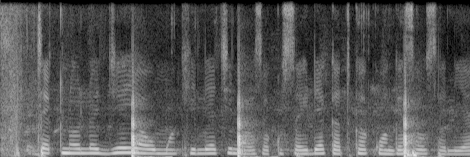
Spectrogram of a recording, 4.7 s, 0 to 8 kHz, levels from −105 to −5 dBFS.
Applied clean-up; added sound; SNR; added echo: none; Tap; -4 dB; none.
